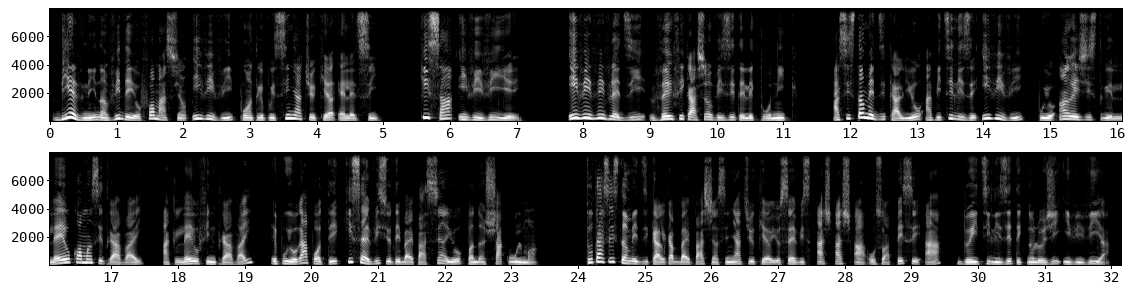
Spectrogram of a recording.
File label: haitian creole commercial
